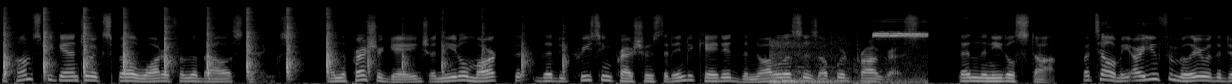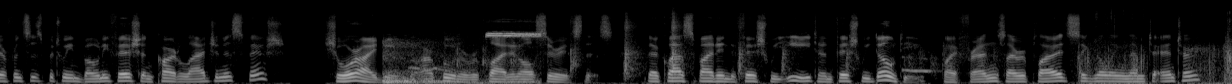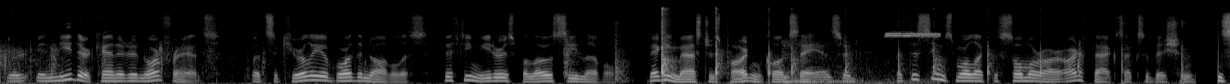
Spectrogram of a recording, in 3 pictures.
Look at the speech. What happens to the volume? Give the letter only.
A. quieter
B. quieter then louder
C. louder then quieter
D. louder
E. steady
E.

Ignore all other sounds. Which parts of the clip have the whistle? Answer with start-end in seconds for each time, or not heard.
7.7-9.3, 16.1-17.8, 32.5-34.0.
